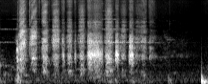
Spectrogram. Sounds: Sniff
